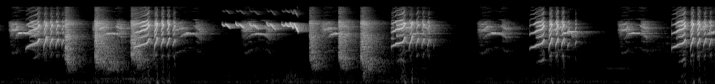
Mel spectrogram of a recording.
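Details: Male Ashy tailorbird from Sumatra calling loudly to stir up other birds: almost continuous high, harsh chattering bursts with rapid rattles and a brief thin twittering phrase near the middle.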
